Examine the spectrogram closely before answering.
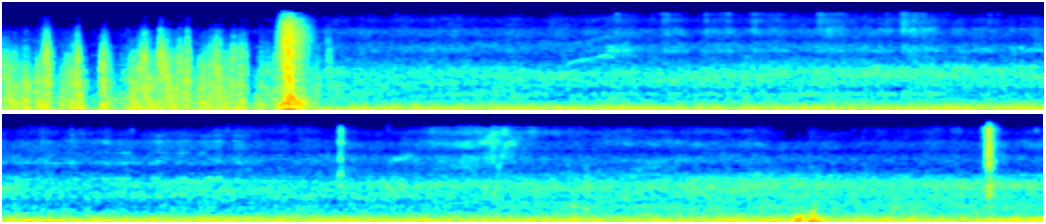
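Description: Wind buffeting the microphone in gusts, cut off by a sharp click about a second in. After it comes a softer, steady low rumble of wind and water with a faint low hum and a few light clicks.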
